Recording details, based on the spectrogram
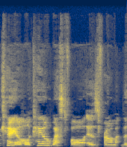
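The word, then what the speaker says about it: Chaol: us about kale westall AKA Cole AKA CH everyone has a different pronunciation CH yeah but we're going with kale kale westall is from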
